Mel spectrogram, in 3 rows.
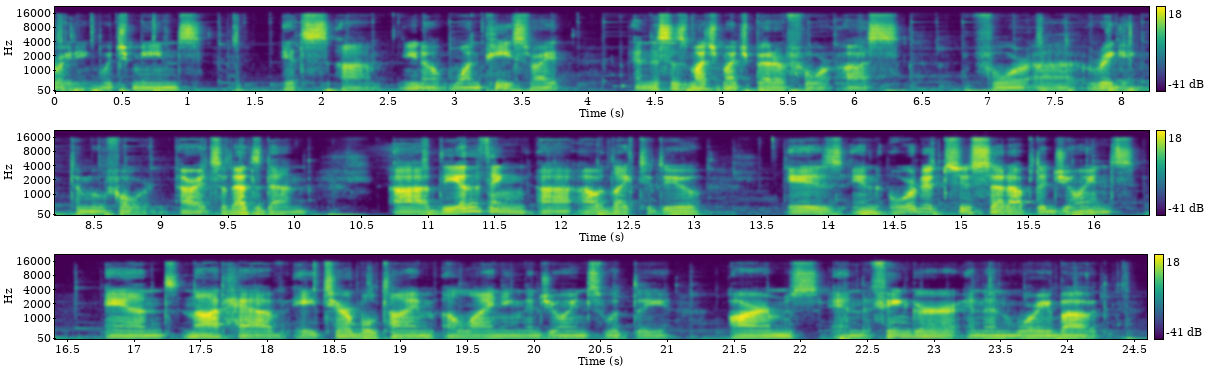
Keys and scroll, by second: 0.2 alt+super+z, 7.9 alt+super+s, 8.4 super+s.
